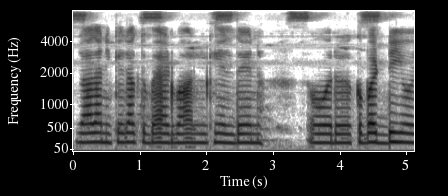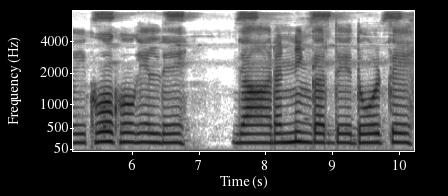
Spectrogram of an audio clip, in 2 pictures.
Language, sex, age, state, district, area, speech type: Dogri, female, 18-30, Jammu and Kashmir, Reasi, rural, spontaneous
